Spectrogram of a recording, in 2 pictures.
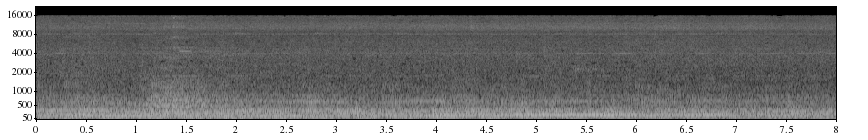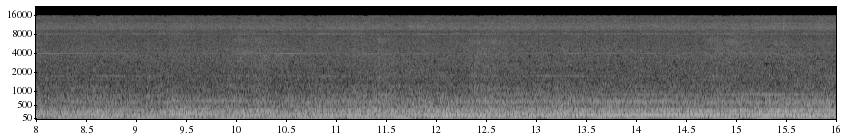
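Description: Automatic carpet washing machine running: a steady low mechanical hum with a faint high-pitched whine above it.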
